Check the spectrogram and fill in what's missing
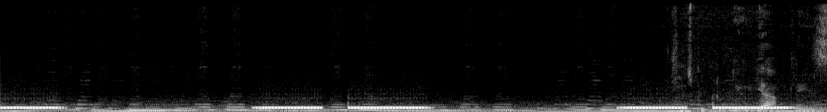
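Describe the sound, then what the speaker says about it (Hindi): Telephone dialing for a phone-a-friend lifeline on a television quiz show: a series of steady electronic tones in several bursts, heard clearly over soft background studio sound. "जावेद साहब को फोन प्लीज लगा दीजिए, जावेद अख्तर साहब को।"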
